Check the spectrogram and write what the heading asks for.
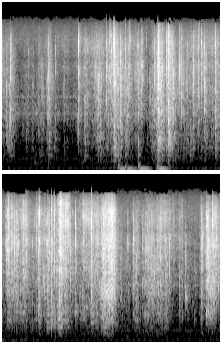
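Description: Gift-wrapping paper crinkling and rustling in irregular handfuls as a present is unwrapped by hand, with a brief dull bump about two seconds in.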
